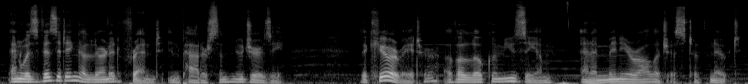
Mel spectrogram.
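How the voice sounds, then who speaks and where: A man narrates a horror tale in a slow, grave and measured way. His voice sits low, with a faint musical bed behind him. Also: darkish tone. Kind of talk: scripted horror story reading.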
